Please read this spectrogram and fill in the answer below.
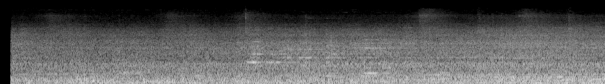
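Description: ČKD class 730 'Ponorka' diesel locomotive running as it approaches along the track, a steady low rumble of engine and wheels that grows slightly louder.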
